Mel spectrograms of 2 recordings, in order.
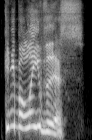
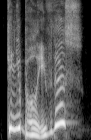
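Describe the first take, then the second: First: High, astonished question; amazed and delighted; stunned disbelief. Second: Said in the usual way. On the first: Real, not acted. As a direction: marvel at the gift.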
